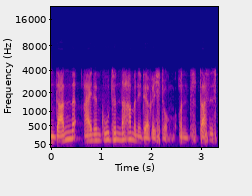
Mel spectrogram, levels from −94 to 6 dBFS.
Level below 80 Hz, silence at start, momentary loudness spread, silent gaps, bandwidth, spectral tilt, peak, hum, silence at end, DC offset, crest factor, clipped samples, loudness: -74 dBFS; 0 s; 10 LU; none; 4.4 kHz; -9.5 dB/octave; -10 dBFS; none; 0.05 s; under 0.1%; 20 dB; under 0.1%; -30 LUFS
